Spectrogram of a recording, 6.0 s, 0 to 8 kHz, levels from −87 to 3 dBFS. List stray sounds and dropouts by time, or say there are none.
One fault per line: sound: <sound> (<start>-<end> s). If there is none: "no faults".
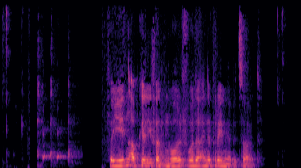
sound: cough (0.7-1.7 s)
